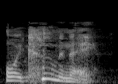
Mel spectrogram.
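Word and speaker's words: oikoumene (οἰκουμένη): a word pronounced oikoumene.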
